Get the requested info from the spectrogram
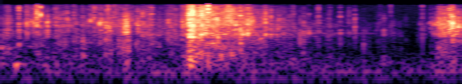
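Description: Clear plastic bag of wax tarts crinkling as it is turned over in the hands, loudest about a second in.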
